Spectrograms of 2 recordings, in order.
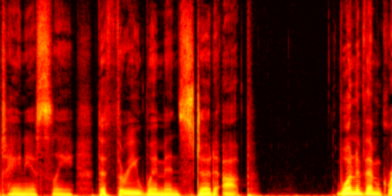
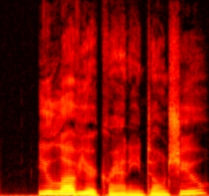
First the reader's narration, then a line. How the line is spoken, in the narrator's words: she asked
